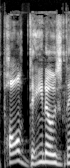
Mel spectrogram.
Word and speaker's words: Dano: On last week's episode of the podcast, we incorrectly pronounced Paul Dano's name. It is Paul Dano.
